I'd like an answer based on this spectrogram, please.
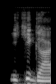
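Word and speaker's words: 生き甲斐: Eeky Guy is a Japanese word that means reason for being. Okay. And how that came about and how I named my business Eeky Guy Awakening was I when I had um realized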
